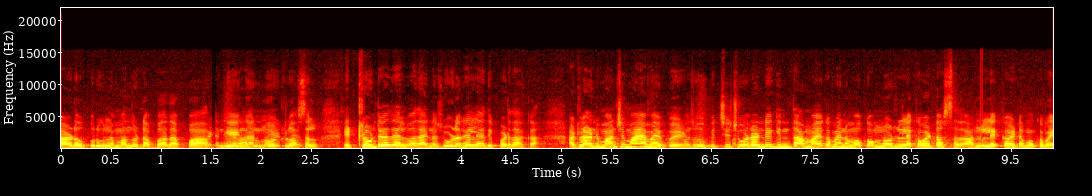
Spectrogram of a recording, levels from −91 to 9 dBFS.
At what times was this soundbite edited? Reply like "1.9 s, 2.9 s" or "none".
2.0 s, 6.6 s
